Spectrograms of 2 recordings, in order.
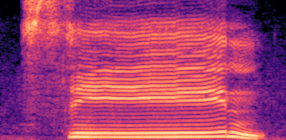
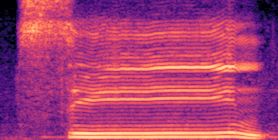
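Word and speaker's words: سين: হ্যাঁ এই হরফটির উচ্চারণ সিন কিভাবে পড়বো সিন আরেকবার বলুন সিন এবার বলবেন এই হরফটির উচ্চারণ কিভাবে পড়তে হবে হ্যাঁ সিন সিন তাহলে সিন তাহলে সিন হ্যাঁ সিনের উচ্চারণটা অনেকটাই চিকন আকারের হবে দেখুন সিন আমার সাথে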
